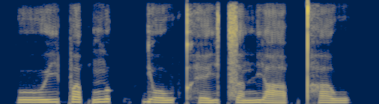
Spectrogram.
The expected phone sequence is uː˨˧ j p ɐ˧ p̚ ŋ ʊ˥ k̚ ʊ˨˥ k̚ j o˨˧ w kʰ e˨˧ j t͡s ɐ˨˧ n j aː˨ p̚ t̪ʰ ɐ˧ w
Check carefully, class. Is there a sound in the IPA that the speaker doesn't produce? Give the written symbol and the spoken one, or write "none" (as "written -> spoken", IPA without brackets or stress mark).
none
